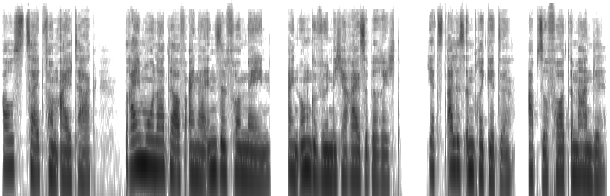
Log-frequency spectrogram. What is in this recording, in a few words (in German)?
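off, sprecher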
